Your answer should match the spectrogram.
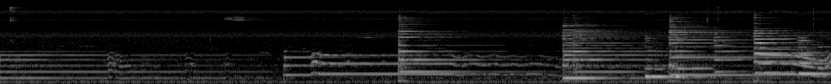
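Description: Instrumental introduction to a Vietnamese tân cổ song: a slow plucked-string melody of single sustained notes, one of them wavering, with the notes coming faster and louder in the second half.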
